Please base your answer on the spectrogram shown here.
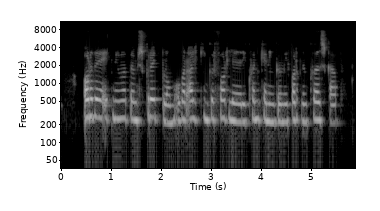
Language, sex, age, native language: Icelandic, female, 18-19, Icelandic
